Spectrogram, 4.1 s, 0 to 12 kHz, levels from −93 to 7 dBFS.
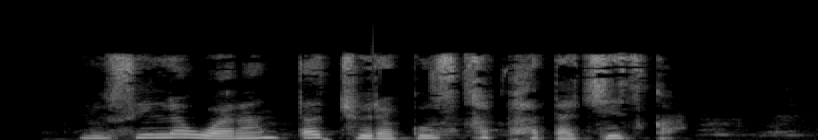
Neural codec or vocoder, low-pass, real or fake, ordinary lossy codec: none; 7.2 kHz; real; AAC, 32 kbps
